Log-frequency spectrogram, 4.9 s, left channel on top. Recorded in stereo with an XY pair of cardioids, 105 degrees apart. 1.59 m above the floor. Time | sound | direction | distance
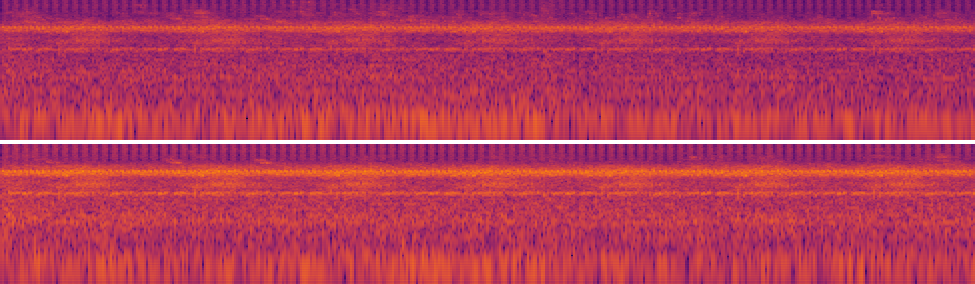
0.0 | an insect | 45° right | ?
